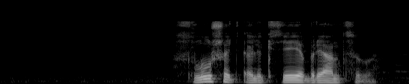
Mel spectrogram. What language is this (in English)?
Russian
